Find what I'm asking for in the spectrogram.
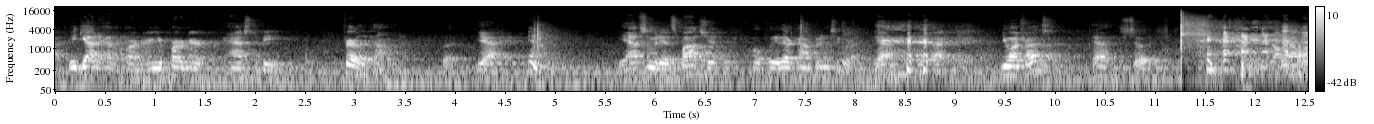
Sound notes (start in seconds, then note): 8.2 chuckles; 11.2 rage claps/ laughs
